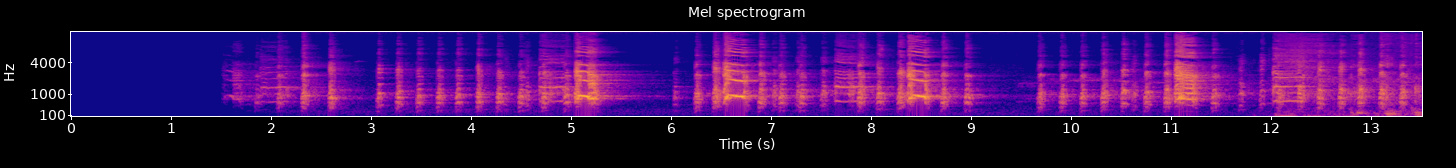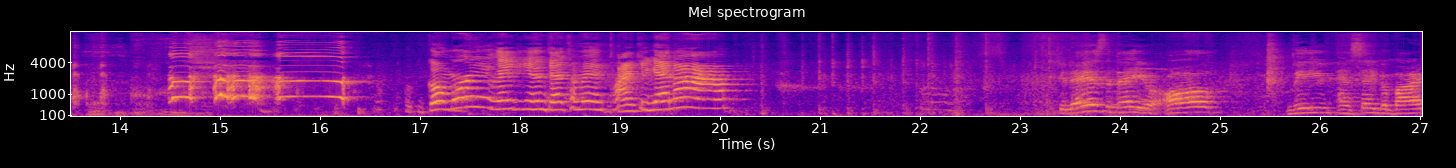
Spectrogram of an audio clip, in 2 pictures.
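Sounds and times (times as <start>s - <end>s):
roosters crowing: 1.6s - 5.6s, 6.3s - 16.8s
chickens clucking: 1.6s - 17.2s, 20.2s - 25.7s.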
